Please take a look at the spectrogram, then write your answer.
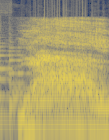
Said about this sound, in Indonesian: Dengan raungan yang keras, Minotaur itu hendak menakuti Bonnie.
